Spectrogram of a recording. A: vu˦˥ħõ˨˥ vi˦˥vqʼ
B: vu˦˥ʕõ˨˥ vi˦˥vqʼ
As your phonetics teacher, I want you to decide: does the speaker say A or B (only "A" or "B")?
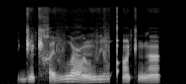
B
